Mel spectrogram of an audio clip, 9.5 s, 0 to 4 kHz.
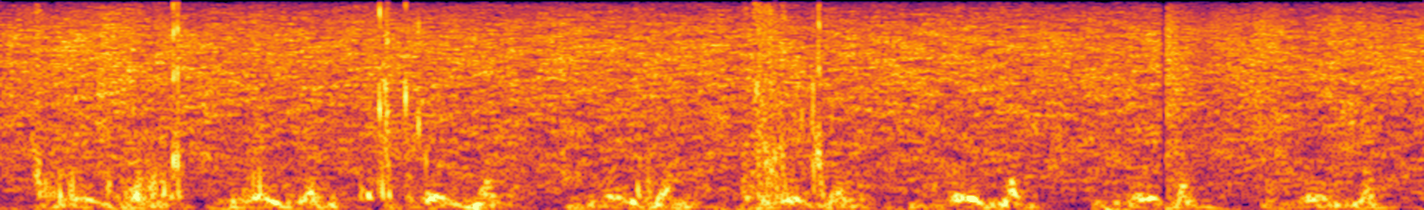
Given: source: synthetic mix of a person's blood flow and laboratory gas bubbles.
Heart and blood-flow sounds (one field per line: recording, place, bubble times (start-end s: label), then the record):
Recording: Doppler ultrasound of blood flow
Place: precordium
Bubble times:
0.14-0.52 s: bubbles
0.70-0.75 s: bubbles
0.79-1.25 s: bubbles
1.65-1.78 s: bubbles
2.39-2.63 s: bubbles
2.67-2.91 s: bubbles
4.22-4.38 s: bubbles
4.94-5.57 s: bubbles
From the record:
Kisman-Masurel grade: 223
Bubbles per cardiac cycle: several, 3 to 8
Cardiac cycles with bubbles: 10 to 50%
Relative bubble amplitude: loud (0.450 to 0.775)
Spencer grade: 2 (many but less than half of the cardiac periods contain bubble signals, singularly or in groups)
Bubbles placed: anywhere in the cardiac cycle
